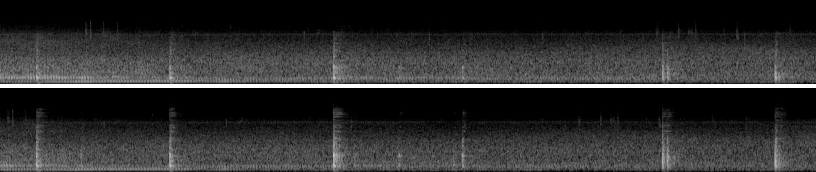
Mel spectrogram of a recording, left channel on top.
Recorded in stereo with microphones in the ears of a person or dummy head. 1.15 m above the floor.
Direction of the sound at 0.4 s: 40° right (ahead or behind).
